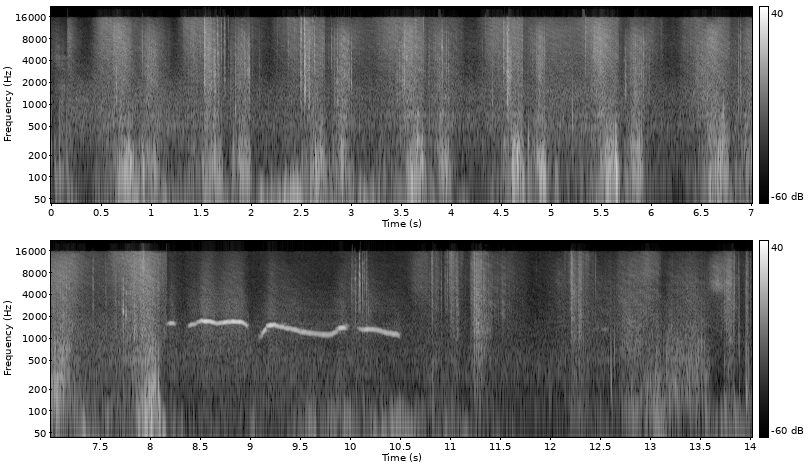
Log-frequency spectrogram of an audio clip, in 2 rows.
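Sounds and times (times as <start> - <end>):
crunching steps: 0.0 - 8.2, 9.8 - 14.0
person whistling a tune: 8.2 - 10.6.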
